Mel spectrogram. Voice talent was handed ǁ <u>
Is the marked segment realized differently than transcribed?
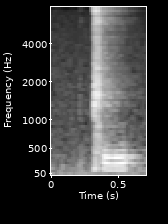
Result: no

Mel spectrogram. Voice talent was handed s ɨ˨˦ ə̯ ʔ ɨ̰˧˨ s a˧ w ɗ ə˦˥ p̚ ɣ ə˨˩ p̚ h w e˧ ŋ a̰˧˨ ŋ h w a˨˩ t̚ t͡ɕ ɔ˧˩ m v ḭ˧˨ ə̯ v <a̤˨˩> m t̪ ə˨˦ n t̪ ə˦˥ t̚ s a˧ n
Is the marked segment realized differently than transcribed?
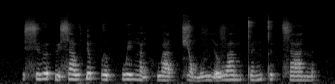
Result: yes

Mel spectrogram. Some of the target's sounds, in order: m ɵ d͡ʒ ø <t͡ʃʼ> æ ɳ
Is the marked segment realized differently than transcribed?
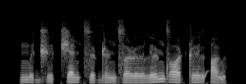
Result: yes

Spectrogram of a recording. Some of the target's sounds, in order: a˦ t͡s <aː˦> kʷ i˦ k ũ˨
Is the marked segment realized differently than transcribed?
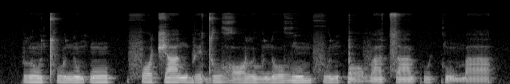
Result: no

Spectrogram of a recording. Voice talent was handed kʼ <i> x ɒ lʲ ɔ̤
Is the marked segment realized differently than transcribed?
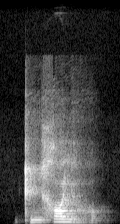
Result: no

